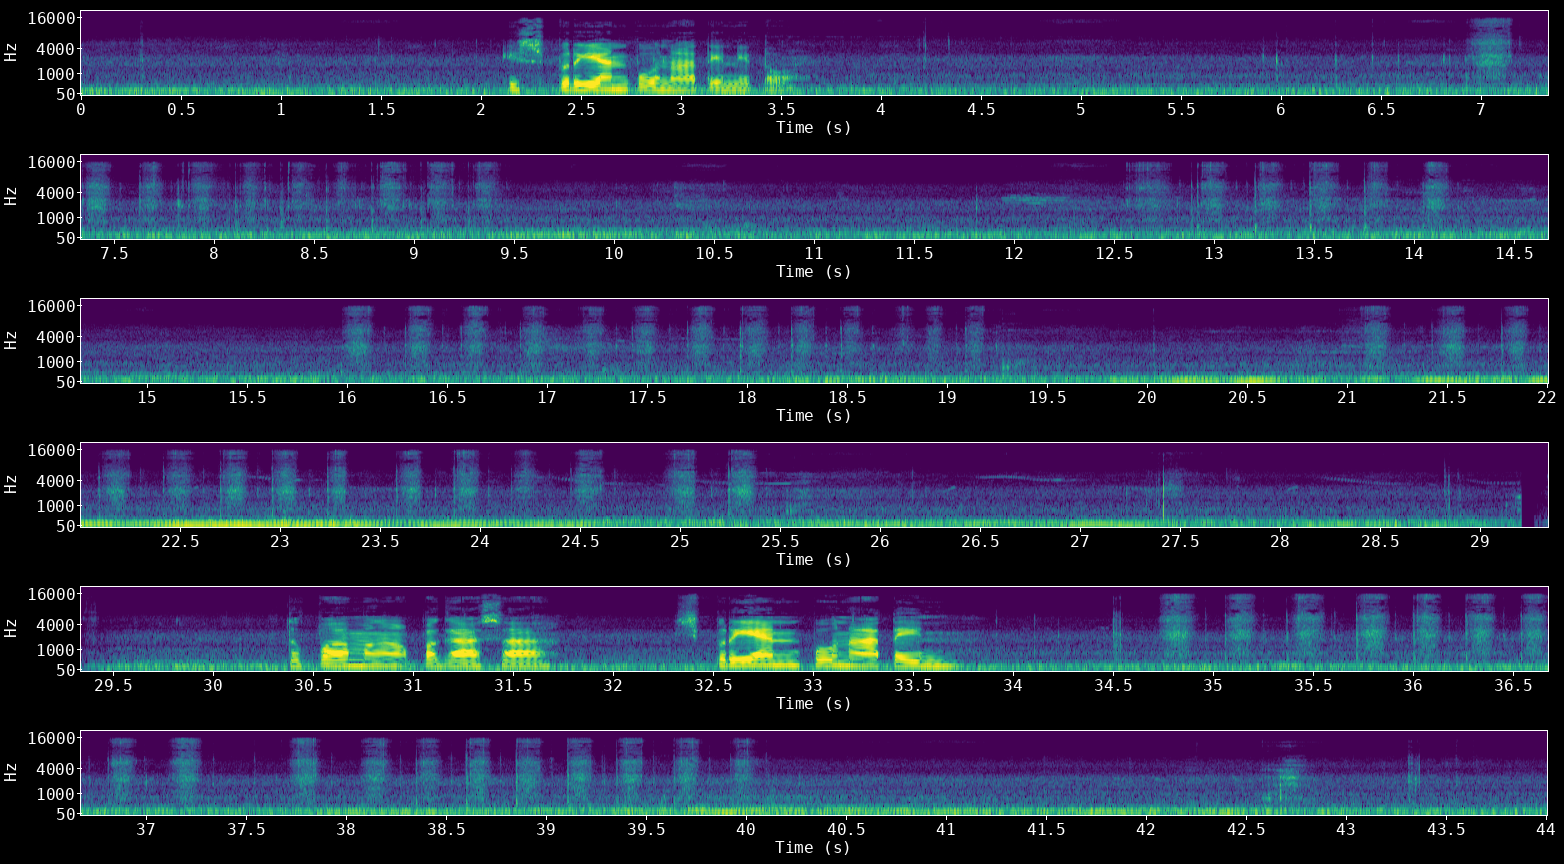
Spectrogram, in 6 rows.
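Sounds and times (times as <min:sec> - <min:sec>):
spray bottle pumps hissing: 0:06.4 - 0:09.5, 0:12.4 - 0:14.3, 0:16.0 - 0:19.3, 0:21.0 - 0:25.5, 0:34.7 - 0:40.2.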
